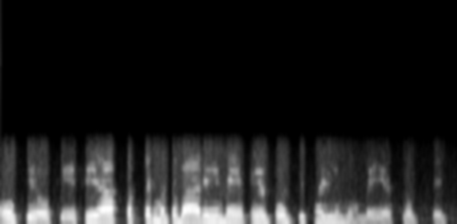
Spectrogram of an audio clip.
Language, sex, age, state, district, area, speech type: Urdu, female, 18-30, Uttar Pradesh, Balrampur, rural, conversation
